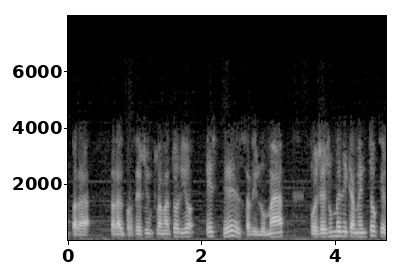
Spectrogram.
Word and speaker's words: sarilumab: Estáis trabajando con un ensayo, con una cosa que se llama sarilumab.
